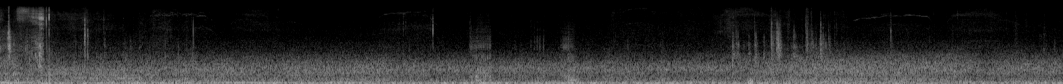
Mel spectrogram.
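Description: Outdoor background noise: a steady low rumble, with a few light handling clicks and two faint high chirps, about four and eight seconds in.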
